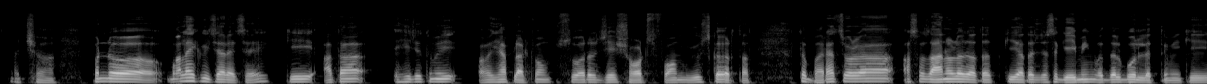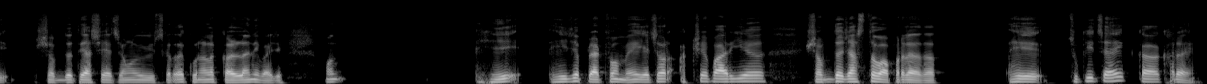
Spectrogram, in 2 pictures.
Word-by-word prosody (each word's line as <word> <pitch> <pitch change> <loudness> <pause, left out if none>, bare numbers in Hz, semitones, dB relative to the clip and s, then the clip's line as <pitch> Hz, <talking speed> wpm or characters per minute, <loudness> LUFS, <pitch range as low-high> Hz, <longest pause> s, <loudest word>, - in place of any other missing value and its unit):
अच्छा, 95 -2 -10 0.4
पण 140 +1 0
अ, 125 -6 +5 0.2
मला 150 +4 +2
एक 150 - -1
विचारायचं 115 -8 -1
आहे, 130 +7 -5 0.2
की 125 0 0
आता 130 +6 0 0.4
हे 120 +2 -5
जे 130 - -2
तुम्ही 130 0 0 0.3
अ, - - -6
ह्या 110 +2 -1
प्लॅटफॉर्म्सवर 110 0 -2
जे 110 - 0
शॉर्ट 100 -1 -2 0.2
फॉर्म 105 +1 -2
यूज 110 +1 -4
करतात, 115 - +1 0.5
तर - - +2
बऱ्याच 125 +7 -1
वेळा 140 0 +3 0.2
असं 130 - -5
जाणवलं 125 +1 +4
जातं, 110 -2 +2 0.2
की 115 -1 +1
आता 110 +1 +1
जसं 110 +1 -5
गेमिंगबद्दल 110 0 +1
बोललेत 100 -3 +2
तुम्ही, 95 0 -5
की 100 0 -3 0.4
शब्द 105 -1 -3
ते 110 - +3
असे 105 +1 +2
ह्याच्यामुळं 105 +1 -2
यूज 100 -3 -5
करतात, 115 - +1
कुणाला 110 +1 0
कळलं 100 +1 +5
नाही 115 -2 -1
पाहिजे, 90 -1 -2 0.4
मग 120 0 -4 1.3
हे, 115 +3 0 0.5
हे 125 +3 0
जे 150 +3 +3
प्लॅटफॉर्म 115 -1 +2
आहे, 115 +2 +2
याच्यावर 110 +5 +2
आक्षेपार्ह 140 +1 +2 0.5
शब्द 115 +2 +1
जास्त 130 +2 +2
वापरले 110 -4 +5
जातात, 95 0 -1 0.8
हे 125 -1 +3 0.3
चुकीचं 150 +4 -1
आहे 170 +4 +3 0.2
का 125 -2 +3
खरं - - -1
आहे? - - -3
115 Hz, 150 wpm, -25 LUFS, 105-130 Hz, 1.3 s, अ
